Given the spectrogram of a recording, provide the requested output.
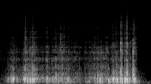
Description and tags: A stereo field recording of a granite rock being slid along granite bedrock. Rode NT-4 > FEL battery pre-amp > Zoom H2 line-in.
